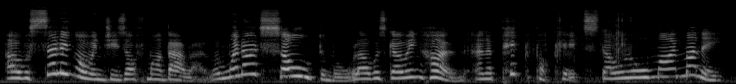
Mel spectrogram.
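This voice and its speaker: A woman voicing a frightened, remorseful working-class man, a novice burglar in a children's storybook, with dramatic drawn-out exclamations and colloquial speech. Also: high voice, very animated, slight background noise, voice pushed up, low-quality recording. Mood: rueful.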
